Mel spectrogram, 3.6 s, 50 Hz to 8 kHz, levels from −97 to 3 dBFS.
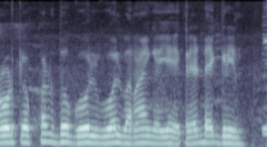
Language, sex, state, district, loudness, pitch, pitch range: Hindi, male, Uttar Pradesh, Hamirpur, -17 LUFS, 145 Hz, 135-150 Hz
